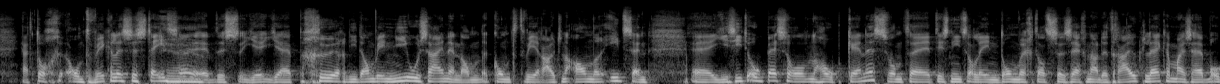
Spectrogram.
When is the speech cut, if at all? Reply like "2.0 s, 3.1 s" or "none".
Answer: none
